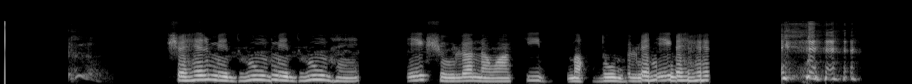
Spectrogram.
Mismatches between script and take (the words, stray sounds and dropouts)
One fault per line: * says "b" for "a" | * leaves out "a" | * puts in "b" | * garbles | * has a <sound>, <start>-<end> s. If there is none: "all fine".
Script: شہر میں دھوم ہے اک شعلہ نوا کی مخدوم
* has a cough, 0.7-1.2 s
* puts in "میں دھوم"
* garbles
* has a laugh, 7.8-8.6 s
